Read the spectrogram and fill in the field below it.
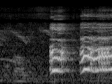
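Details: Hen teaching her chicks to find food utters two loud, nasal, harmonic notes in quick succession, the second longer and steady, after soft background peeping.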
